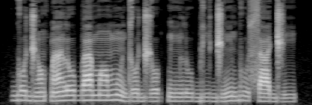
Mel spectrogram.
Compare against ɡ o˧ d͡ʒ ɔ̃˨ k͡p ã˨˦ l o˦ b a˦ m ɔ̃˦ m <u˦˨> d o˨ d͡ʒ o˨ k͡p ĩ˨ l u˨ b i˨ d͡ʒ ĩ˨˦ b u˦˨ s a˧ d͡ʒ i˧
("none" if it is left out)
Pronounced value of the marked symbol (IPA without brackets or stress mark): ũ˦˨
